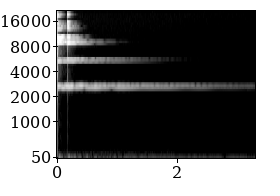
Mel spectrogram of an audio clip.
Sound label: KETJER, ETH PERC; WorldSounds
